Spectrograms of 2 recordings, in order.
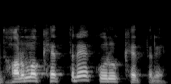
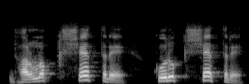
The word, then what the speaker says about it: ক্ষেত্রে: কে ধৃতরাষ্ট্র যেটা বলছেন বাঙালিরা বলেন ধর্মক্ষেত্রে কুরুক্ষেত্রে একচুয়াল উচ্চারণ হচ্ছে ধর্মক্ষেত্রে কুরুক্ষেত্রে মানে এটাকে ক্ষেত্র না বলে ক্ষেত্র ক একটা হালকা এসে তারপর মধ্যনস আসবে ক্ষেত্র যতদূর সম্ভব বারবার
